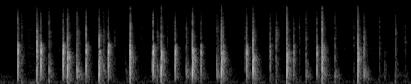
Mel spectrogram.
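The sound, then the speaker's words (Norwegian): A small group applauds a guest with crisp, separate hand claps in a loose, uneven rhythm. The claps are clear and moderately loud, with no talk. “Stor applaus til vår gjest”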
